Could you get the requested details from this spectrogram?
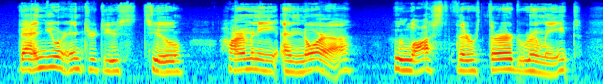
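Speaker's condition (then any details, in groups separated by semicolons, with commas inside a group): Cerebral palsy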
